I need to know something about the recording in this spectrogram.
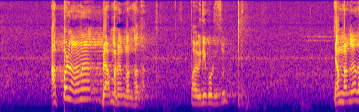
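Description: An elderly man speaks slowly into a microphone, heard through a loudspeaker in an echoing room.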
